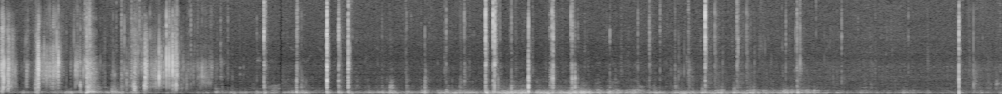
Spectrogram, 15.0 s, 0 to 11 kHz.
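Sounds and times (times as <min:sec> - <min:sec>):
sharp cracks and knocks: 0:00.0 - 0:03.4, 0:04.0 - 0:05.4, 0:06.4 - 0:08.7, 0:14.4 - 0:14.7
scraping crunch: 0:00.0 - 0:04.2.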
